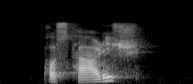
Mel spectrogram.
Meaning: postal
- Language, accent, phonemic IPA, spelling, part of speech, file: German, Austria, /pɔsˈtaːlɪʃ/, postalisch, adjective, De-at-postalisch.ogg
